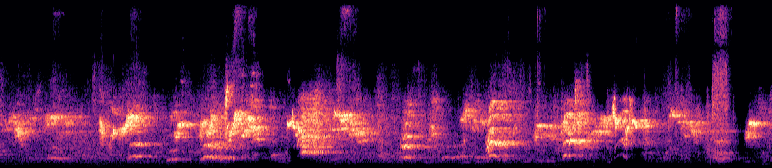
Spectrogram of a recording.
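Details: Captive red-whiskered bulbul (jambul) singing in the 'one stroke' style that leads into 'keke' phrases. The song is a dense run of warbled, chirpy notes with overlapping phrases and brief gaps.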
